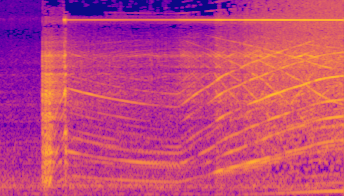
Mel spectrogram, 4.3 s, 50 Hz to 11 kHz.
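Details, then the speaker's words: Horizon Hobby Blondie 1.2 m warbird held by hand after a prop swap, with the new prop just tightened onto its adapter, throttle cut off: a clean electric whine rises smoothly with throttle, with no wobble or buzz. The motor and prop run balanced. "One last final test, make sure nothing oscillates or vibrates. I'm going to hold it here this time. Throttle cut is off."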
